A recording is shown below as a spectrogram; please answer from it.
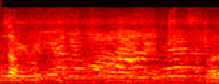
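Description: Several people talking, their voices overlapping in excited chatter.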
